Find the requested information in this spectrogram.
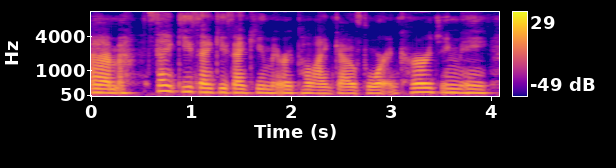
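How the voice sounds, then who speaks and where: A woman talks at a moderate pace in a very deep, low pitch with ordinary pitch variation. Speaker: crafting YouTuber and nonprofit volunteer coordinator. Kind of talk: casual craft vlog. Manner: hesitant, many fillers.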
